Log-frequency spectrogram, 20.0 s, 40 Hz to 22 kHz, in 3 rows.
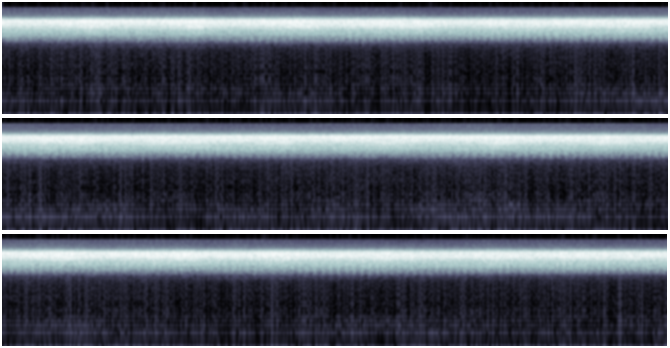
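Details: Cicadas sing together in a Kentucky forest near Franklin around 10am on a fairly still morning, recorded with a Canon 5D Mk2; a dense, continuous high shrill wash that never pauses over twenty seconds, with a soft low rumble underneath.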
